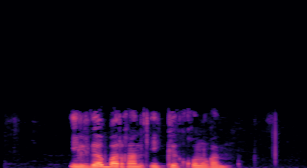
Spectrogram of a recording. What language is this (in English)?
Bashkir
